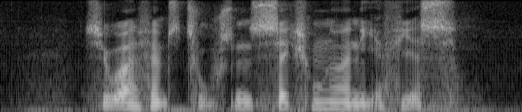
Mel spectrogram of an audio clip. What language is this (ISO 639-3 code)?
dan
